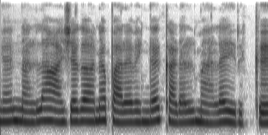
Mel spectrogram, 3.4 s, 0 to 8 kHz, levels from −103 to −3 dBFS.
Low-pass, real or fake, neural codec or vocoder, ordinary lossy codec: 7.2 kHz; real; none; none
